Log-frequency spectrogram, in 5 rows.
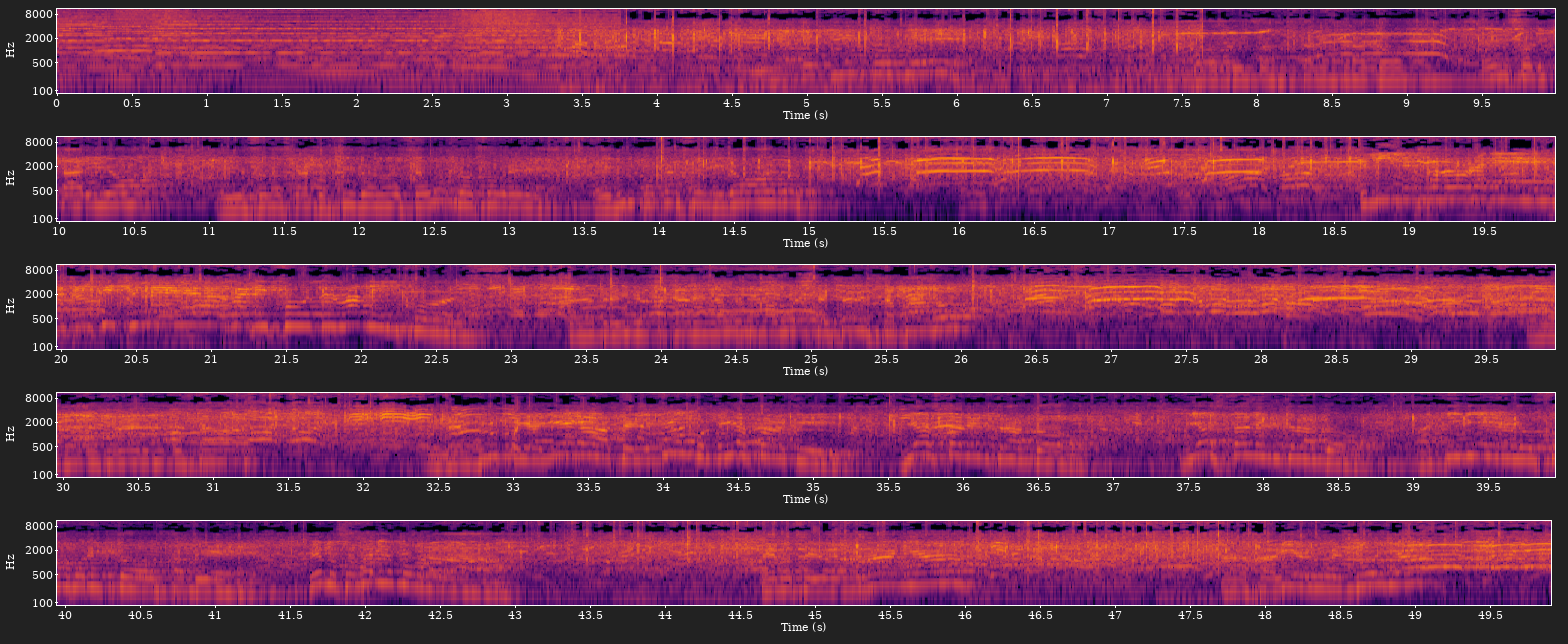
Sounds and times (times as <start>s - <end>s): Music: 0.0s - 49.9s
Outside, urban or manmade: 0.0s - 49.9s.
